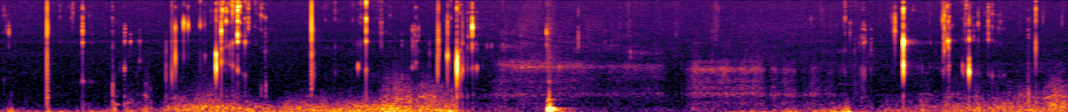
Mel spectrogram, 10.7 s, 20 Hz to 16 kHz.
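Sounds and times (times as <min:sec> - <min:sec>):
wet mouth sounds of lipgloss being applied: 0:00.0 - 0:04.9, 0:08.4 - 0:10.6
soft low rustling: 0:00.0 - 0:06.1, 0:06.9 - 0:10.6
breathing: 0:04.9 - 0:10.6.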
